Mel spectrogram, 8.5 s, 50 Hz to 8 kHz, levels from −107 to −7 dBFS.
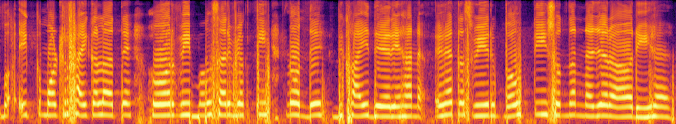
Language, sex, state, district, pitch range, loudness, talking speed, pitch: Punjabi, male, Punjab, Fazilka, 245-275 Hz, -11 LUFS, 155 wpm, 265 Hz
